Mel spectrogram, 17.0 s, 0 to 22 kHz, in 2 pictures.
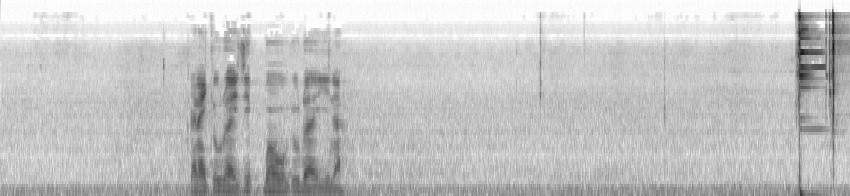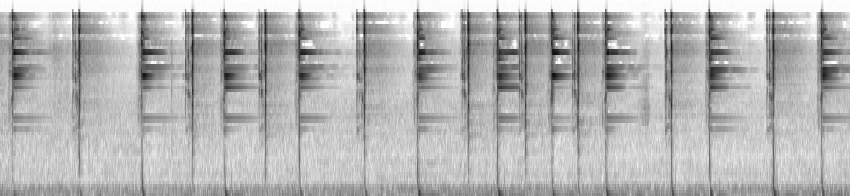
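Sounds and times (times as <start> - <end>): faint steady hum: 0.0 - 17.0
lighter lid clacking with chime: 8.0 - 17.0.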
